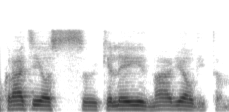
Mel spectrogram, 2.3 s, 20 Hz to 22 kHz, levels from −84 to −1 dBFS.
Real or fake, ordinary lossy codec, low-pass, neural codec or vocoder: fake; AAC, 64 kbps; 7.2 kHz; codec, 16 kHz, 0.5 kbps, X-Codec, WavLM features, trained on Multilingual LibriSpeech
